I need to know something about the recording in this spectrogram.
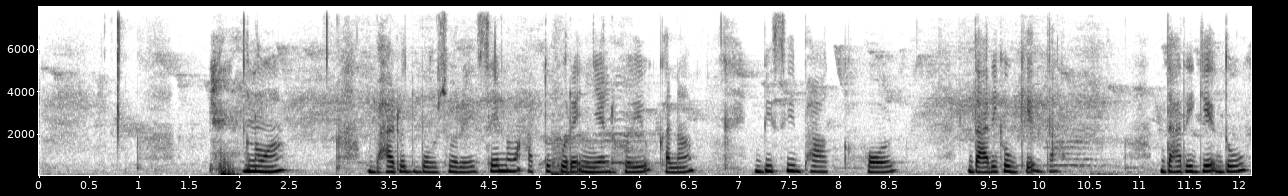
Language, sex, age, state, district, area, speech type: Santali, female, 18-30, West Bengal, Jhargram, rural, spontaneous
